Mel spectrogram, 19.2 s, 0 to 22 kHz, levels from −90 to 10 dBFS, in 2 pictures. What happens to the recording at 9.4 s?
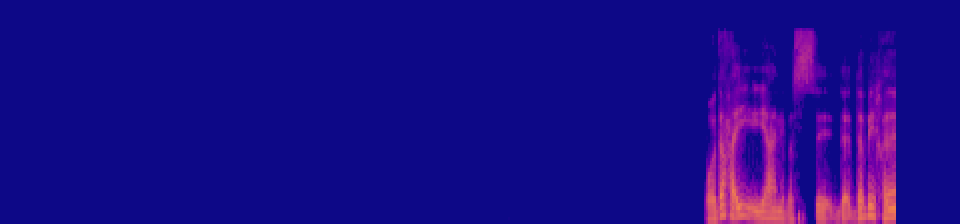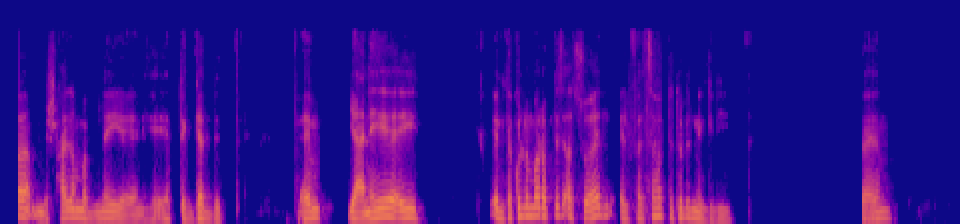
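An audio dropout to silence runs from 8.94 to 9.78 s: the speech cuts to silence with no room tone for 0.83 s, likely because the input was lost while silence kept being written.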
